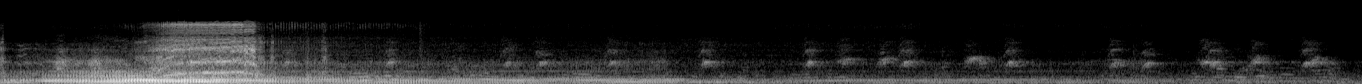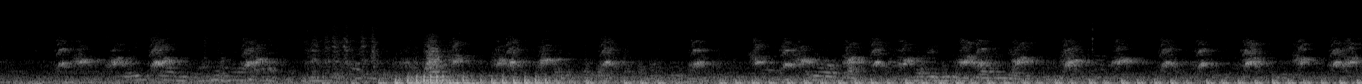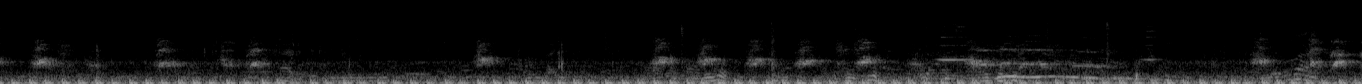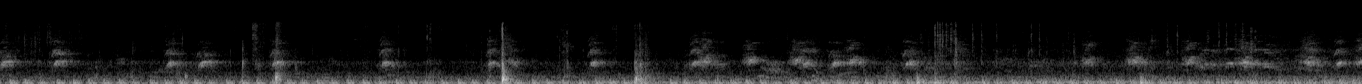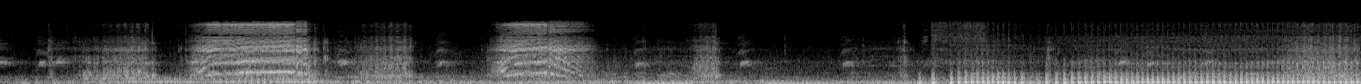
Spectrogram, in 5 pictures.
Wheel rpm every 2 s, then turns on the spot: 40, 30, 0, 0, 0, 0, 0, 0, 0, 0, 0, 0, 0, 0, 0, 0, 0, 0, 0, 0, 0, 0, 0, 0, 0, 0, 0, 10, 80, 30, 10, 0, 0, 10.
2-4 66-68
